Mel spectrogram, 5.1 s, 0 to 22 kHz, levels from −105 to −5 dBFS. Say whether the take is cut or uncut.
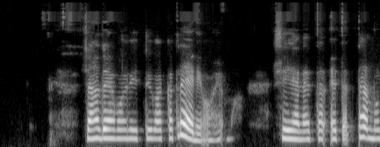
uncut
